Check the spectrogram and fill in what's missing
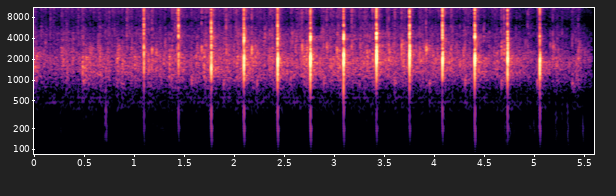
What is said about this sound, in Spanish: ¿Le puedes dar un, aplauso fuerte al Señor?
